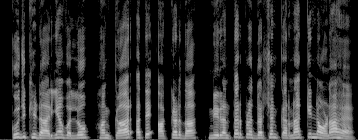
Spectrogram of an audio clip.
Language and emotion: Punjabi, disgusted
